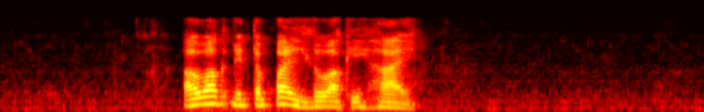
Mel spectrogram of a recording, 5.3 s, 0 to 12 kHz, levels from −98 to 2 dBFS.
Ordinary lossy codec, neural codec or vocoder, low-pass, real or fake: Opus, 64 kbps; codec, 16 kHz, 4.8 kbps, FACodec; 7.2 kHz; fake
